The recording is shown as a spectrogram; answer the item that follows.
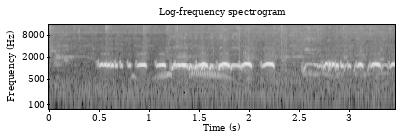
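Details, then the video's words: Female zebra dove of a local strain calling to males, played so lazy males start singing: two phrases of rapid, bubbling repeated coos, with a softer, lower, sliding note beneath the first. "Suara Perkutut Betina Memanggil Jantan"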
